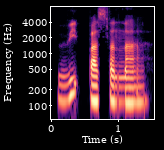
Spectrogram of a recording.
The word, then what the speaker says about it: vipassana: So you never say vipassana or vipassana, however people say it. That word is highly varied in how people pronounce it, but the correct way is something like vipassana. Vi, like a wa, like a W almost.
